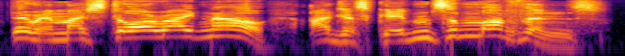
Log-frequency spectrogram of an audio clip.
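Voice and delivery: high, loud eager rush; thrilled to have caught them; excited shopkeeper. Acted. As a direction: shopkeeper excited about the kids. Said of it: "the excited voice of the shopkeeper".

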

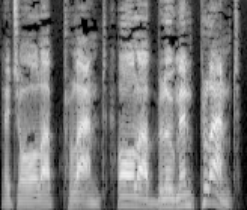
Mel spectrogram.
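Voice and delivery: gruff, fed-up dwarf; scornful dwarf. A narrator's reading. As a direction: sneer at all the talk. Griffle sneers.

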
